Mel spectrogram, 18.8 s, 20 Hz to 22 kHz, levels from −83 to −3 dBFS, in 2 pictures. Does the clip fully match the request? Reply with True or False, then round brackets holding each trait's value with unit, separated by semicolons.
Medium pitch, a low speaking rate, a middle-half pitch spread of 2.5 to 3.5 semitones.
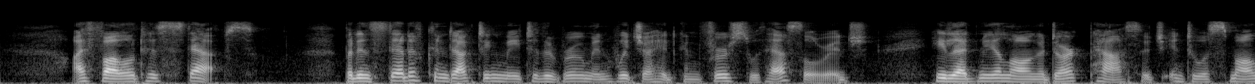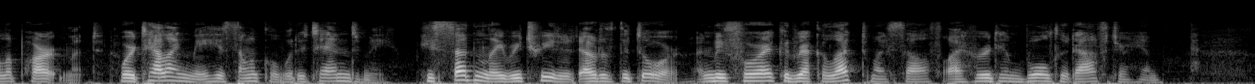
False (145 Hz; 185 wpm; 3.2 semitones)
